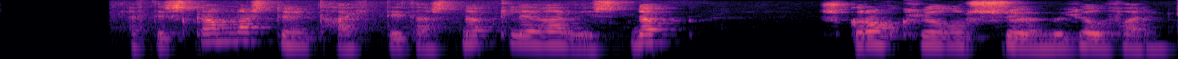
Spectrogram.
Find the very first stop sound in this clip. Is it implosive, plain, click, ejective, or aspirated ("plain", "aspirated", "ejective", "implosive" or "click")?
plain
